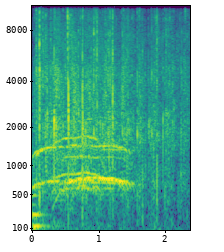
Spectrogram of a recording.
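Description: A packed cinema audience claps loudly and continuously for the director and cast at a Q&A for the film 운수 오진 날; a voice is briefly heard over the start, and the applause thins slightly toward the end.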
